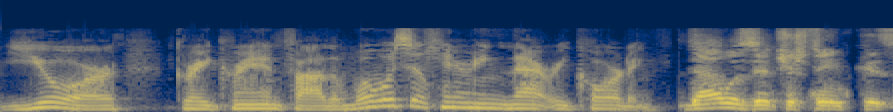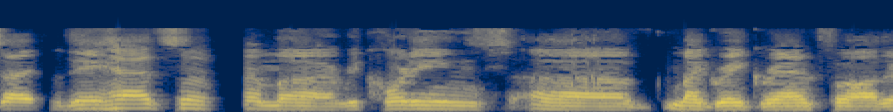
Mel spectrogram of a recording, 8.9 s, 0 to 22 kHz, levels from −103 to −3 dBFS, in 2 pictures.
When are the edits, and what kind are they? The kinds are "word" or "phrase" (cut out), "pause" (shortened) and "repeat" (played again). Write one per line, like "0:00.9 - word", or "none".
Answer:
0:02.1 - word
0:03.3 - pause
0:04.2 - word
0:04.7 - pause
0:05.6 - pause
0:07.7 - word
